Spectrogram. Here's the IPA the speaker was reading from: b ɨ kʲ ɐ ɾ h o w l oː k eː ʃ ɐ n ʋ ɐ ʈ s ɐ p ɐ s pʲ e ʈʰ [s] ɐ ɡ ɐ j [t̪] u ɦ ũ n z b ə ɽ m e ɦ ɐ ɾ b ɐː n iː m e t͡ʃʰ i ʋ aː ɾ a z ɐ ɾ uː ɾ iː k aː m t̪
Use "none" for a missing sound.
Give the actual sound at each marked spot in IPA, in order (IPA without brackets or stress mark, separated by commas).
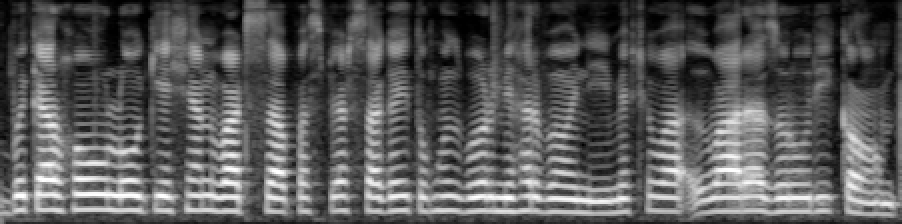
s, t̪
